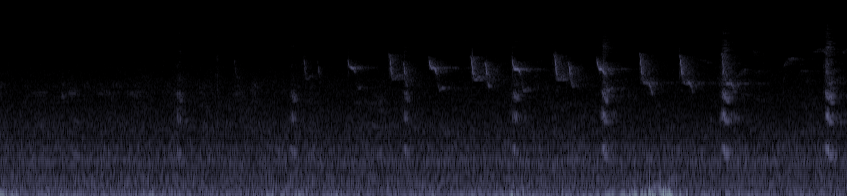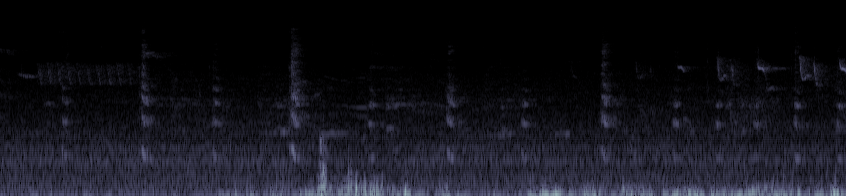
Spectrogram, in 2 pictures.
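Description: Wild birds singing: quick runs of short, high notes, each dropping in pitch, a few to the second, with one lower call sliding steeply down in pitch about halfway through. Wind rumbles on the microphone underneath, growing louder in the second half.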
